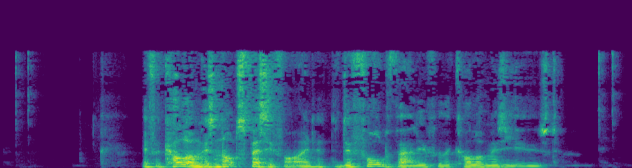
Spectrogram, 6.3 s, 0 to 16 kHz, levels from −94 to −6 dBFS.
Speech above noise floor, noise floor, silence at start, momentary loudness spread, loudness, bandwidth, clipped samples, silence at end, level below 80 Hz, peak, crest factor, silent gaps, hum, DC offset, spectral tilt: 56 dB; -74 dBFS; 1.45 s; 12 LU; -19 LUFS; 11.5 kHz; under 0.1%; 0.75 s; -54 dBFS; -2 dBFS; 18 dB; none; none; under 0.1%; -5.5 dB/octave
